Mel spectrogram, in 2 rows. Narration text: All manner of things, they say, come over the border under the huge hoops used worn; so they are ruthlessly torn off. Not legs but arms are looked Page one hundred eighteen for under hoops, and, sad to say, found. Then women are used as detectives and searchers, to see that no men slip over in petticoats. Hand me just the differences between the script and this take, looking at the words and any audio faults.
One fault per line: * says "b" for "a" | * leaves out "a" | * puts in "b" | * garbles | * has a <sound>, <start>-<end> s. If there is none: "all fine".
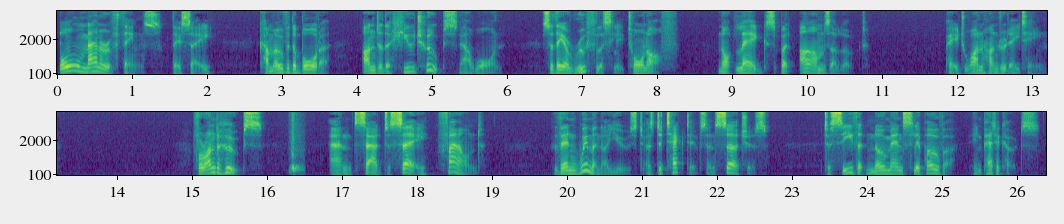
* says "now" for "used"
* has a whoosh, 16.3-16.5 s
